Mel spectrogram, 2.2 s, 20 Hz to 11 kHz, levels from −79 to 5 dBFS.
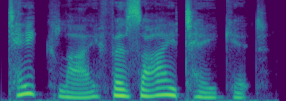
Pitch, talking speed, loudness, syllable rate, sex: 190 Hz, 165 wpm, -18 LUFS, 2.9 syllables/s, female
